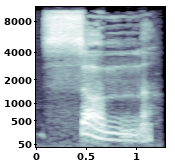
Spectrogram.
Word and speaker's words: sommes: Nous sommes, okay. Nous sommes, okay. So you don't pronounce the final S here.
